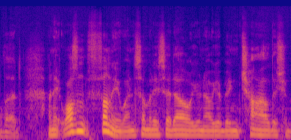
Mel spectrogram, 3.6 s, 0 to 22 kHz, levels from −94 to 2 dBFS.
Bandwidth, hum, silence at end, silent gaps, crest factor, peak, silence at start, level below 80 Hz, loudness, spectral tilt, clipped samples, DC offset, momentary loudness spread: 16.5 kHz; none; 0 s; none; 20 dB; -8 dBFS; 0 s; -58 dBFS; -29 LUFS; -5.5 dB/octave; under 0.1%; under 0.1%; 10 LU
